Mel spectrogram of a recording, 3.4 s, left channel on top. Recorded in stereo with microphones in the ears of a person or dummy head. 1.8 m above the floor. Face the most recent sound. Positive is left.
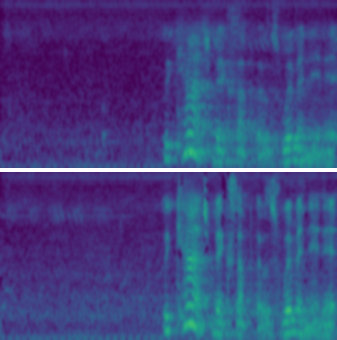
turn(degrees=-75)  # may be behind; listen again after turning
